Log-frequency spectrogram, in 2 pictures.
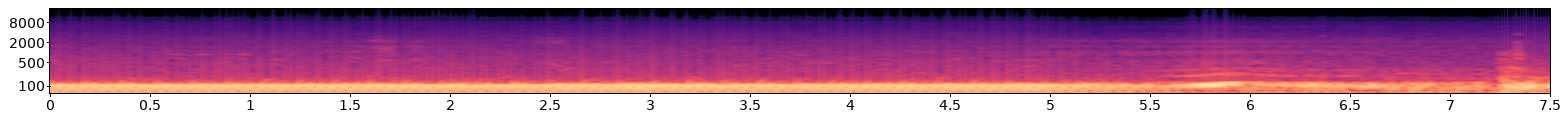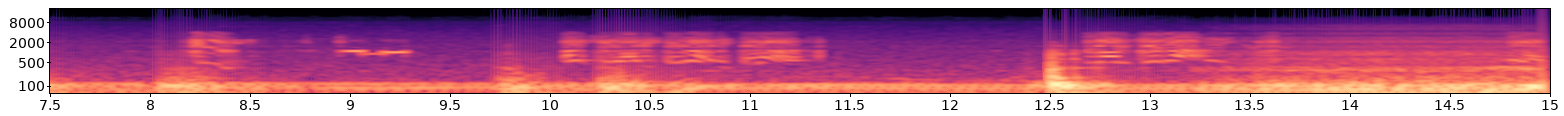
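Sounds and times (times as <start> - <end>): car engine idling: 0.0 - 15.0
short knocks: 7.2 - 11.6, 12.4 - 13.1.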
